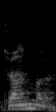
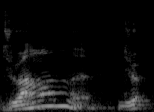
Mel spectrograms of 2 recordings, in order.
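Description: First: Drummer in a British accent, soft R. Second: Drummer in an American accent, heavy rolled-back R. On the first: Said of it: "อังกฤษก็ตัว R เขาจะไม่เยอะมาก". (คำว่า drummer สำเนียงอังกฤษ ออกเสียง R เบาๆ) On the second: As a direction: lean hard on the R in drummer, American style. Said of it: "ตัว R มันจะเยอะมาก". (คำว่า drummer สำเนียงอเมริกัน ออกเสียง R หนักๆ) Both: Shown as a demonstration.

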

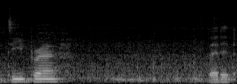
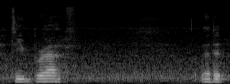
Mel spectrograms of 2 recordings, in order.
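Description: No difference in how they are said.

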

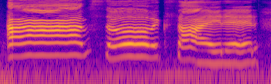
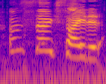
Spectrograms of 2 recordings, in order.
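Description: First: Slow, stretched, high giddy wail; drawn-out excitement. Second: High-pitched giddy burst; real excitement. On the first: Collector repeats her joy to viewers, drawn-out excitement. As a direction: drag out every word with joy. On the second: Collector tells viewers about her finds, excited. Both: Real, not acted.

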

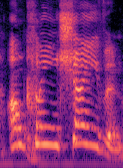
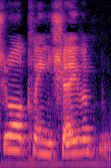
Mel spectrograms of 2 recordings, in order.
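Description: First: High, drawn-out parroting of a rival; mocking quote. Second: Said in the usual way. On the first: Comic quoting the pundit's own claim, mocking high drawl. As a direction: throw the words back, higher and slower. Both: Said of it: "The next one you mentioned is".

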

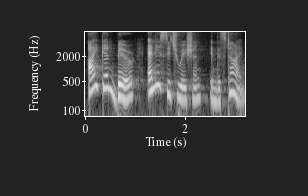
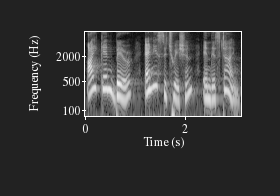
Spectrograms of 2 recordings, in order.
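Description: Both takes have the same delivery.

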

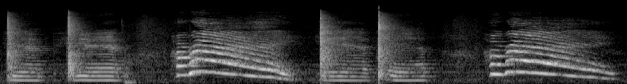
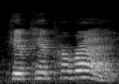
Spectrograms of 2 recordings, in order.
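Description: First: Hip hip hooray. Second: Said in the usual way. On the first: Shown as a demonstration. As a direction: build to a burst on hooray.

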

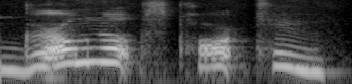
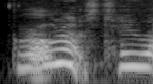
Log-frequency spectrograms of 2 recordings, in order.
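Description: First: Slow, deliberate, each word apart; slow it right down so the phone gets it; talking slowly to a voice assistant; slow and clear for Siri. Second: Said in the usual way. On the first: Real, not acted.

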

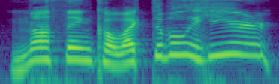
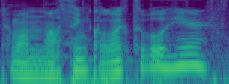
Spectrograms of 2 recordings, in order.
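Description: First: Loud, high-pitched disbelief; incredulous outburst. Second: Quick, softer muttered question; muted questioning. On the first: Player finding no items in the room, incredulous outburst. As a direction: cry it out much higher and louder. Louder repeat after finding nothing. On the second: Player searching a game room for items, muted questioning. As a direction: ask it under your breath, quickly. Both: Real, not acted.

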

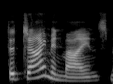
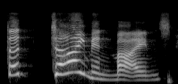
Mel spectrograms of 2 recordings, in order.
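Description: First: Said in the usual way. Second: Louder, slow gasping shock; breathless disbelief at the news; gasped out. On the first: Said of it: "Mister Carmichael repeated". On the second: A narrator's reading. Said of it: "Miss Minchin gasped out".

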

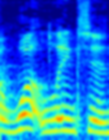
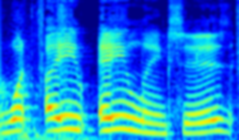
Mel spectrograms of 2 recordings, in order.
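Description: First: Said in the usual way. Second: "a" singled out as "ay"; stress on A. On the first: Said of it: "you should have said". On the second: Shown as a demonstration. Correcting a teammate's wording, stress on "a". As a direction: lean on "a" as its own word, repeated. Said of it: "you should have said what lynx is".

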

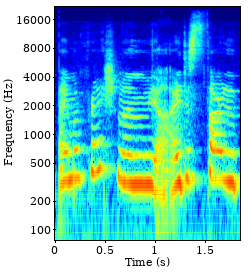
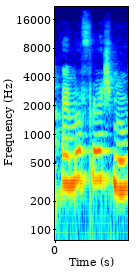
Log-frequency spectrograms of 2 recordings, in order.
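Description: First: Imitating a put-on British accent, higher and softer; mock British accent she tried as a first-year student; fake British accent. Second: Imitating a put-on British accent, higher pitch; retelling her own try at a posh British accent, pitched up; fake British accent. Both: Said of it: "İngiliz aksanı yapmaya çalışıyorum".

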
